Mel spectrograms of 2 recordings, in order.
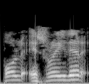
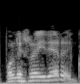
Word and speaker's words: Paul Schrader: Paul Schrader es un director y guionista al que yo le llamo Paul Schrader, Gonzalo Arado en el equipo B le llama Paul Schrader, y en cualquier caso, en español sería muy difícil de pronunciar, porque es Paul S.C.H. Rader. Un nombre complicado, pero un guionista magnífico.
